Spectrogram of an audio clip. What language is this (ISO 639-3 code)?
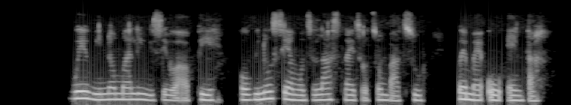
pcm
